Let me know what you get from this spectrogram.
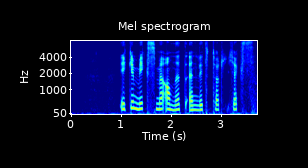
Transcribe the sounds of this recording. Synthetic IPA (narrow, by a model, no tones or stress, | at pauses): ɪkəmɪksmḛːʔɑnət̪ʰɛnlɪt̪t̪ʰːœɾçɛks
